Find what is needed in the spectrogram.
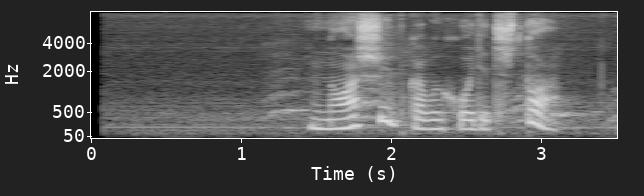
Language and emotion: Russian, neutral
